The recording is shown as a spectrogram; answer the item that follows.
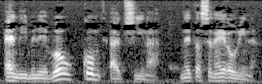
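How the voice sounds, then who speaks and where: An actor playing a shrewd, composed police commissioner in a radio play, explaining in a measured way. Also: male voice, medium pitch, sing-song, a little mellow, a little hiss or hum, natural voice. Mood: dry, assured.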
